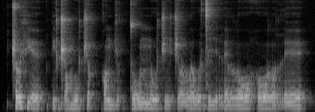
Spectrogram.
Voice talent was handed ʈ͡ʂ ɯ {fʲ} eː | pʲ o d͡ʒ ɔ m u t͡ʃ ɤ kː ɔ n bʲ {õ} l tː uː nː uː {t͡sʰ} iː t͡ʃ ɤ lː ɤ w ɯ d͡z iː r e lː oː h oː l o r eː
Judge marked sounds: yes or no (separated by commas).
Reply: yes, no, no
